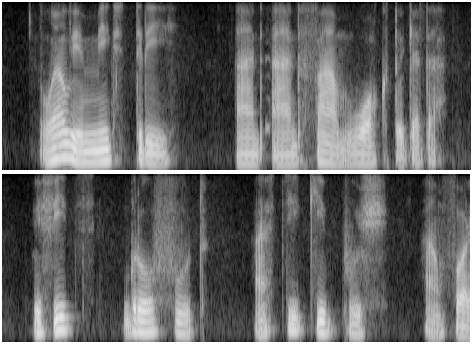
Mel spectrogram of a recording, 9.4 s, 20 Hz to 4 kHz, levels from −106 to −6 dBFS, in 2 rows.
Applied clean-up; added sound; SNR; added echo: none; none; none; none.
